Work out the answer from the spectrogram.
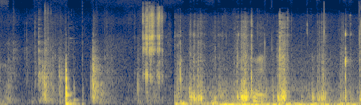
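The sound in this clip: Someone bites into a rye bread roll and chews. A few crisp crunches stand out early, followed by softer, continuous chewing and crumbling, all fairly faint.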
